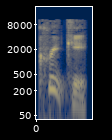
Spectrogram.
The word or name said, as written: creaky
